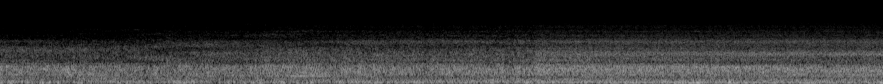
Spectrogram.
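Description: Saikyo Line electric commuter train running along the tracks below, a steady noise of wheels on rail and motors, slightly louder in the second half.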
